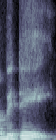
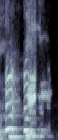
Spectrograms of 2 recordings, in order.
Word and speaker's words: bidet: no, wait, Filipino pronunciation, right? Nothing is silent.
